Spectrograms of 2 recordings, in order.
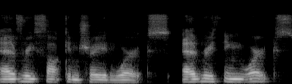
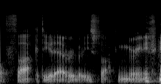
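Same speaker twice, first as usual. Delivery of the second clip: a fast, breathless whisper to chat; excited whisper; 9 dB quieter than usual. Real, not acted. Streamer whispering to chat that everyone's green, excited whisper. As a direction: hush it out quickly, delighted.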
